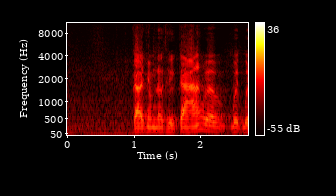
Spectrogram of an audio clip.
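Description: A middle-aged man speaks calmly into a microphone.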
